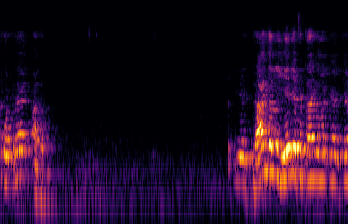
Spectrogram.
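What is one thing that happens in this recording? A middle-aged man speaks calmly and clearly into a close microphone, explaining.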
